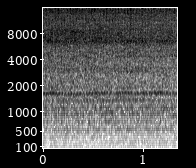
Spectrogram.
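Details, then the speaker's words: 2012 Nissan Altima just after serpentine belt and splash shield replacement: steady, even idle with a smooth hum and no squeal or chirp; the new belt runs aligned and quiet, normal idle. "You can see that it's checking it to make sure it's aligned, it's not making any noise."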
